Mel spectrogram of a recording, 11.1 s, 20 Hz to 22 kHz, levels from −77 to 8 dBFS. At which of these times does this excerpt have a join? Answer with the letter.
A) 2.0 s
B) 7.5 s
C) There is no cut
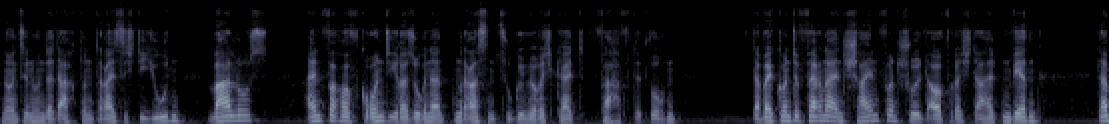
A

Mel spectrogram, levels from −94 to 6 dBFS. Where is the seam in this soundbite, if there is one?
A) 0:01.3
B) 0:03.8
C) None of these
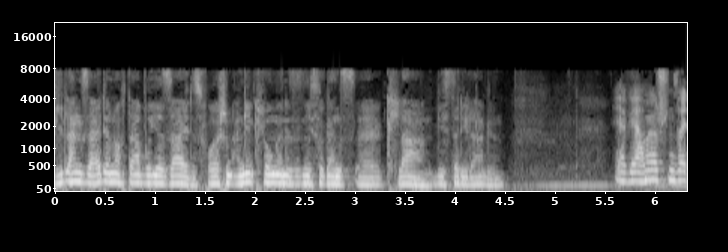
C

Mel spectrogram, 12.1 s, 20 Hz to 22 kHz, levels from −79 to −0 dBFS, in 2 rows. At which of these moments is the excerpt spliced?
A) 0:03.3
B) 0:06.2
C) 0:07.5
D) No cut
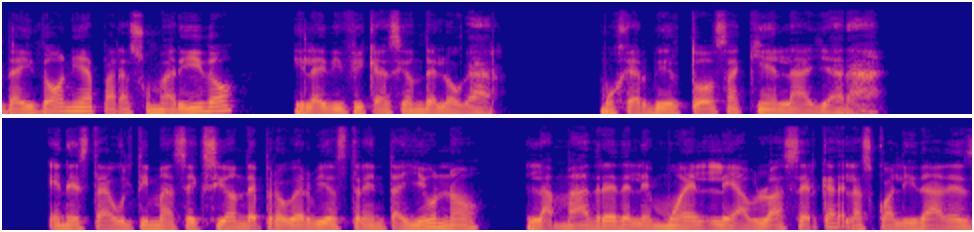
D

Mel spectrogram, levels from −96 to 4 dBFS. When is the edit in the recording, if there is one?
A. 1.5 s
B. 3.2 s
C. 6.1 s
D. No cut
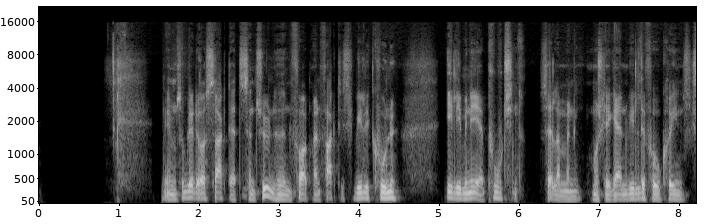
A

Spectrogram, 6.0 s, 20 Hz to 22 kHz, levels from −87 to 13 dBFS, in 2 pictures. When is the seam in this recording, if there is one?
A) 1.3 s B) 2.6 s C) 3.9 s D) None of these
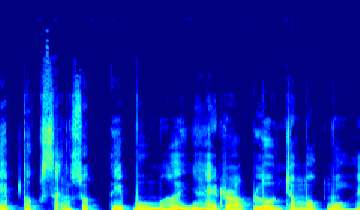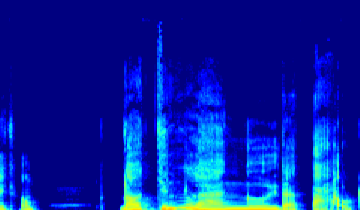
C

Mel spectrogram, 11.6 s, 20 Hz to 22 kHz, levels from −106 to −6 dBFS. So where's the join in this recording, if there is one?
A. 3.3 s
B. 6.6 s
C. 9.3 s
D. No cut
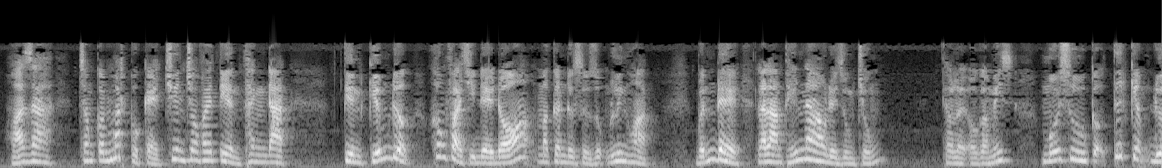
D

